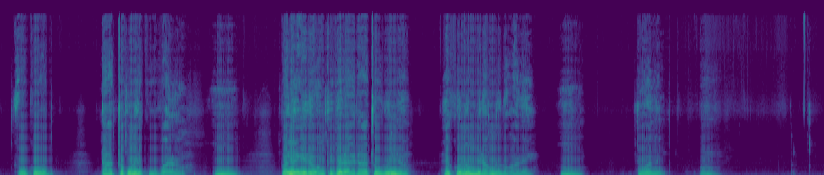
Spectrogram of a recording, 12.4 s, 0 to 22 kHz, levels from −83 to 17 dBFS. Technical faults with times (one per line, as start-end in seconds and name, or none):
0.00-12.37 block size mismatch (padded)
